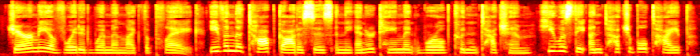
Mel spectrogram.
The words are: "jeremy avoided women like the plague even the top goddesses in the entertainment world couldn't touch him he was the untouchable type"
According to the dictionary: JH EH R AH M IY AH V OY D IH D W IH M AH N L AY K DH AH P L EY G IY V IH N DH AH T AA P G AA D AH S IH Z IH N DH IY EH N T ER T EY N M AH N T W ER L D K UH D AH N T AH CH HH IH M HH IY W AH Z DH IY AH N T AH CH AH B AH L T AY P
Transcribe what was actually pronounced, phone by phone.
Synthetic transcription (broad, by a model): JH EH R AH M IY AH V OY D IH D W IH M AH N L AY K DH AH P L EY G IY V IH N DH AH T AA P G AA D AH S IH Z IH N DH IY EH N T ER T EY N M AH N T W ER L D K UH D N T AH CH HH IH M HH IY W AH Z DH IY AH N T AH CH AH B L T AY P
